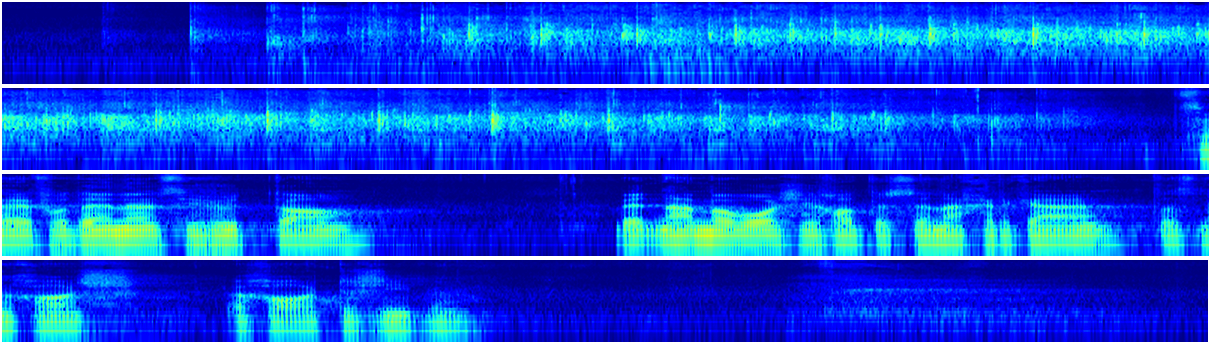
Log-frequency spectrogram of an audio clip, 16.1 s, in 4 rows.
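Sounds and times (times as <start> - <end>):
audience applause: 0.6 - 7.7
speech: 8.0 - 9.4, 10.1 - 13.7.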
